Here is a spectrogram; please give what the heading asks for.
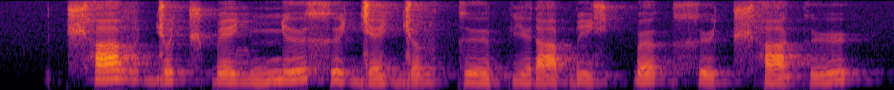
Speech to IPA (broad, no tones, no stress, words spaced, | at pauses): t͡ʃʰavɟot͡ʃɓeʎ ɲɨxɨɟeɟɵv kɨpʲɨɾaɓiç k͡pɵkxʉ t͡ʃʰakʉ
